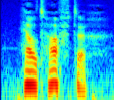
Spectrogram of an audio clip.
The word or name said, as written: heldhaftig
